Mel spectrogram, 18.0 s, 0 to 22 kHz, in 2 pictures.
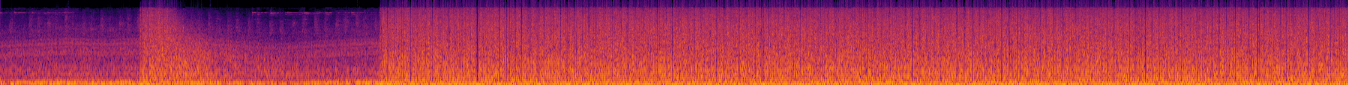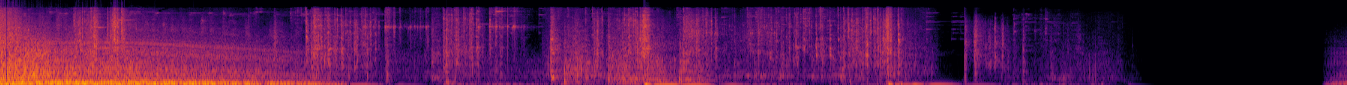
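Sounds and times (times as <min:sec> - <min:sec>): rapid gunfire: 0:00.9 - 0:10.0
gun barrels spinning whine: 0:01.6 - 0:16.2.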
